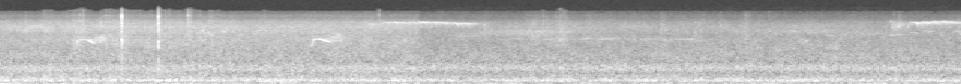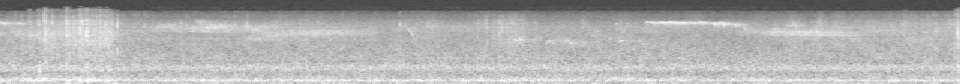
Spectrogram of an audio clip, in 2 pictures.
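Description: Faint outdoor ambience with distant wild birdsong: a short high whistled phrase recurring every four to five seconds among softer chirps. Two faint clicks come about a second in, and a brief rustle a little past eight seconds.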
